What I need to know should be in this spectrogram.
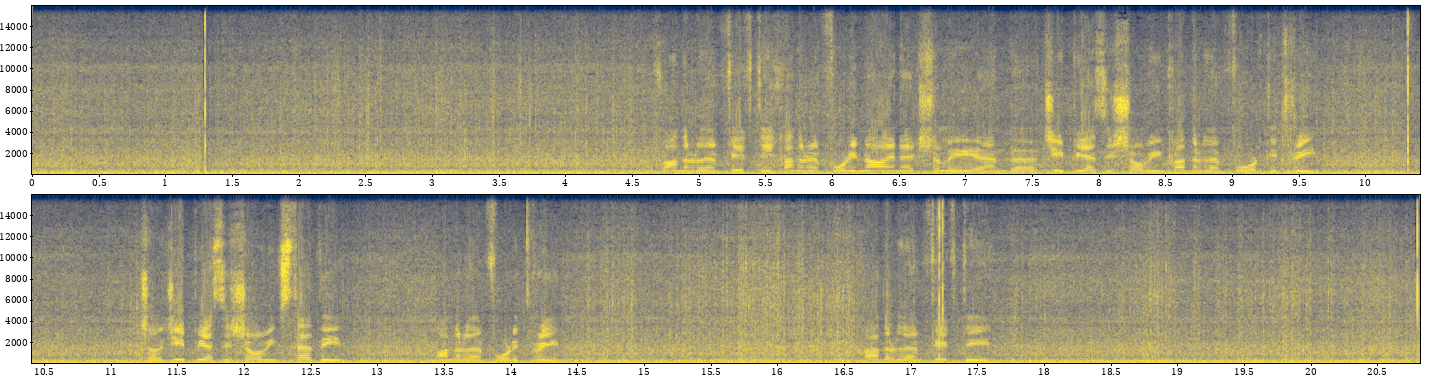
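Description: A motorcycle engine hums steadily at high speed.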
